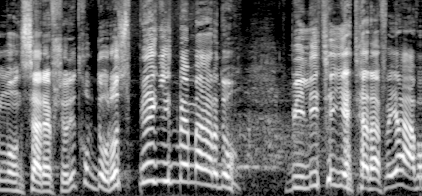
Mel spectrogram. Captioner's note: laughter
